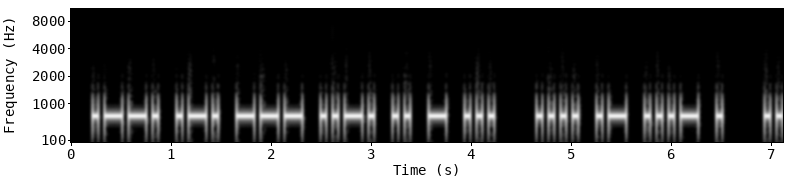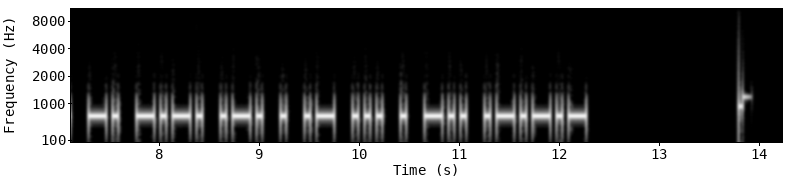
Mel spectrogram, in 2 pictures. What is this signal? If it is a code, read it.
Morse code, heard as a keyed tone, about 20 wpm, 700 Hz. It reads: PROFITS HAVE INCREASED.
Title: Sentences with 6-Word Phrases - 20wpm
